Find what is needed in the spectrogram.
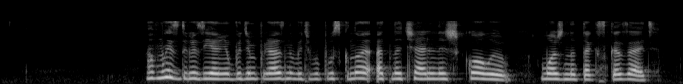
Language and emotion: Russian, positive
